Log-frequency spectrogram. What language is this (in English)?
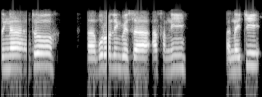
Bodo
